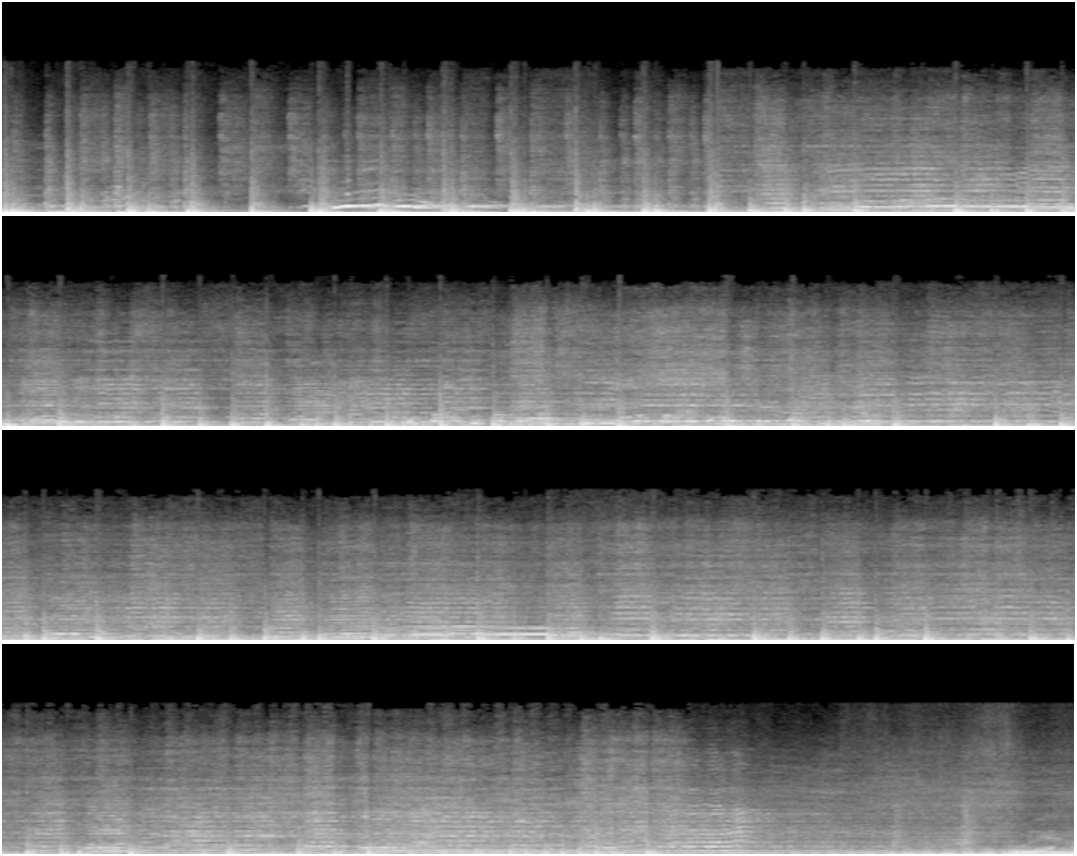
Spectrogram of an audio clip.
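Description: Live band music driven by a fast, even drumbeat struck with mallets on a row of drums, with a saxophone melody over it. The drumming drops out about two seconds before the end, leaving a low sustained sound.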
